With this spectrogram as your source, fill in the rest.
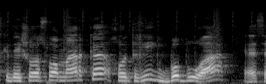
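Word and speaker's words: Rodrigue Beaubois: tempo ninguém mas que deixou a sua marca rodrigo bobô a essa é a pronúncia chegou apenas quatro temporadas na nba e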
